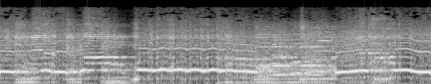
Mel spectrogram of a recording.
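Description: Mariachi band playing live: violins and guitars carry a held, wavering melody over repeated low bass notes, with a singer's voice.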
